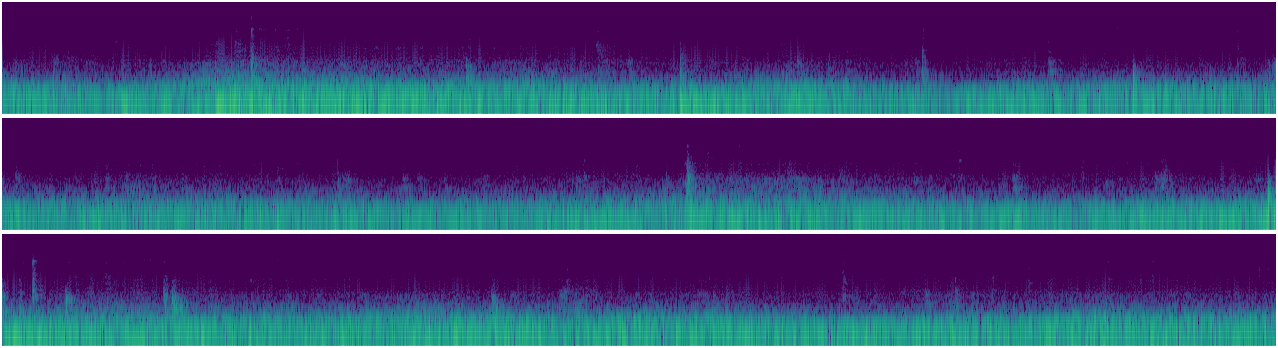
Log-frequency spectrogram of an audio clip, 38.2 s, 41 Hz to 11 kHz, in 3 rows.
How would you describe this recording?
The Research Station has a metal chain-link fence to keep out activists and protesters. The fence is covered by CCTV. The sun was hot making the metal expand and contract. Stereo pair Jez Riley French contact microphones + SoundDevicesMixPre3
